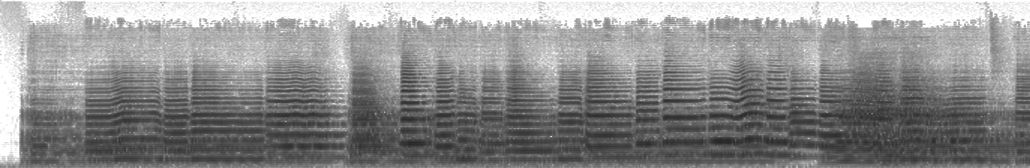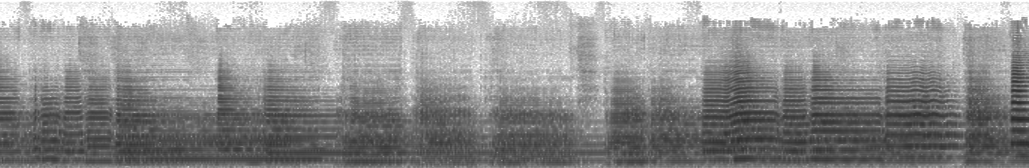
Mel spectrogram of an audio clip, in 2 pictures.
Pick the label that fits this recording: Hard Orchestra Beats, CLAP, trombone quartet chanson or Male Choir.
trombone quartet chanson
